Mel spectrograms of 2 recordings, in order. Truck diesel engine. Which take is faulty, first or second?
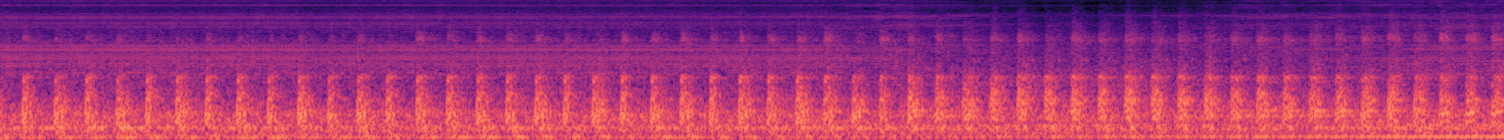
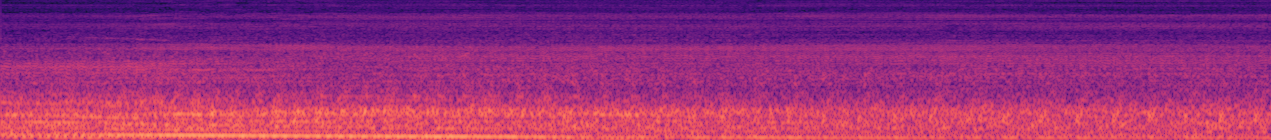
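first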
